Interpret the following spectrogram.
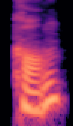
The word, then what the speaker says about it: ของ: ของ Pronounced like calm with an ah sound, means of or shows ownership.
